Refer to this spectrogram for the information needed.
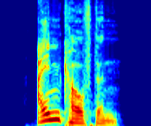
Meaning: inflection of einkaufen: 1. first/third-person plural dependent preterite 2. first/third-person plural dependent subjunctive II
- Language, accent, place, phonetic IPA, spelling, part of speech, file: German, Germany, Berlin, [ˈaɪ̯nˌkaʊ̯ftn̩], einkauften, verb, De-einkauften.ogg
